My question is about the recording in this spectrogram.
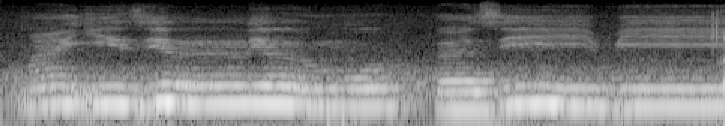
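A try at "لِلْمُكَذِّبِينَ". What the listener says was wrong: Nah, itu yang panjangnya bi bukan di. Lil mukadzibin.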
